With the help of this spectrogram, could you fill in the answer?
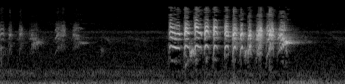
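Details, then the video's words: Cucak ijo mini (lesser green leafbird) in masteran song for cage birds: faint soft chips, then a loud second-long run of rapid, high, rattling trilled notes that fade out. "kicau cucak ijo mini gacor buat masteran"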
